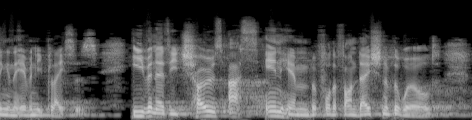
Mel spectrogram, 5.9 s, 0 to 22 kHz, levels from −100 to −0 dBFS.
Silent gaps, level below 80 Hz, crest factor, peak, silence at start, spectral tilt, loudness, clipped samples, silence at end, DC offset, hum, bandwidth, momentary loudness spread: none; -70 dBFS; 18 dB; -8 dBFS; 0 s; -5 dB/octave; -26 LUFS; under 0.1%; 0 s; under 0.1%; none; 11.5 kHz; 11 LU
